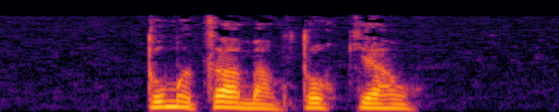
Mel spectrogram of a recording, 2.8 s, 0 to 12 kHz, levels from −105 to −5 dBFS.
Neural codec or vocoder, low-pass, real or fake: none; 7.2 kHz; real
